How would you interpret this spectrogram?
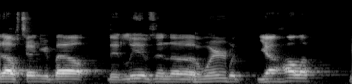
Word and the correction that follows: Yalaha: Uh, is that how you say it? – So Yalaha. his yeah, Yalaha.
